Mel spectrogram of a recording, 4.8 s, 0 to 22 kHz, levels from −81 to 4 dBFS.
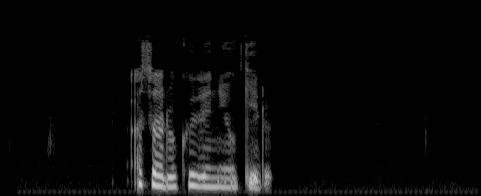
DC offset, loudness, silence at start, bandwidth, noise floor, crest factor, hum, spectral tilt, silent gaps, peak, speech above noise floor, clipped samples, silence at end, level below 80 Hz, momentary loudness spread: under 0.1%; -24 LUFS; 1.35 s; 9.6 kHz; -71 dBFS; 22 dB; none; -7.5 dB/octave; none; -6 dBFS; 48 dB; under 0.1%; 2.1 s; -72 dBFS; 9 LU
